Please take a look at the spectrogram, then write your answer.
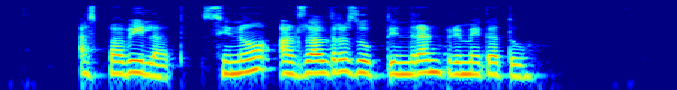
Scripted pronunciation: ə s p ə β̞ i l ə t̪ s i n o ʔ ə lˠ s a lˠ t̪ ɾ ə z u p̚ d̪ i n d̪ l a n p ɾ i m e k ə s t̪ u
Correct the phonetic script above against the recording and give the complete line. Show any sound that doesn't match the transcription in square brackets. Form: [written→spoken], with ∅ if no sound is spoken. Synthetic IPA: ə s p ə β̞ i l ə t̪ s i n o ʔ ə lˠ [s→z] a lˠ t̪ ɾ ə z u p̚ [d̪→t̪] i n d̪ [l→ɾ] a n p ɾ i m e k ə [s→∅] t̪ u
